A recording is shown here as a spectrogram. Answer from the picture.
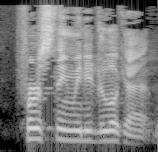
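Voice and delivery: ordinary delivery

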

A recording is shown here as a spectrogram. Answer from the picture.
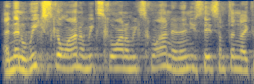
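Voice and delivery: normal talking voice

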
